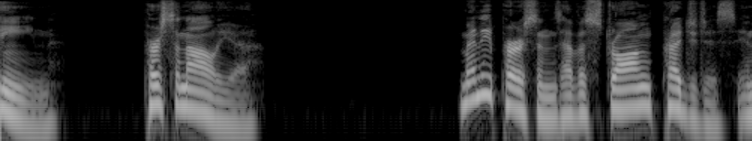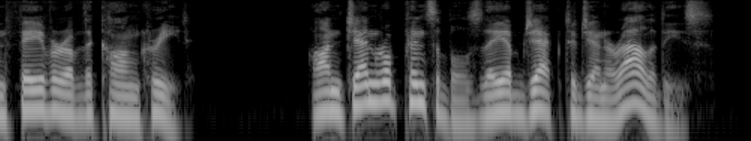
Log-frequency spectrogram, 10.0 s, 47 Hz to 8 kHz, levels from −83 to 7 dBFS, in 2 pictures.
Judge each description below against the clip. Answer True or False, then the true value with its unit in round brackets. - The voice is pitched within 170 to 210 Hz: False (130 Hz)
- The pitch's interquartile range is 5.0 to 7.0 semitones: True (5.6 semitones)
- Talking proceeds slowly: True (120 wpm)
